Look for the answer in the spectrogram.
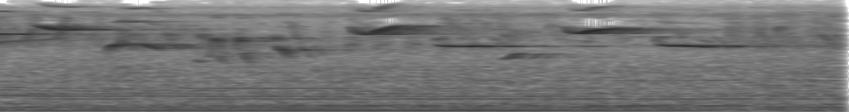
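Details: Oriental magpie-robin singing in open country in Malaysia: a varied run of clear, high whistles, some rising and some falling, with sharp slurred notes delivered in quick succession over faint background noise.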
